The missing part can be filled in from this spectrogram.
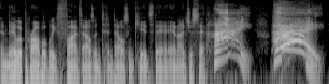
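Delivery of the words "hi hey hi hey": play-acted yell, very high, very slow, drawn out. Retelling calling out to thousands of kids across a field, retelling own yell. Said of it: "I had to yell at them across the field".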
